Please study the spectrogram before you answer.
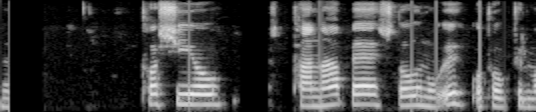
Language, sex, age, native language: Icelandic, female, 40-49, Icelandic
